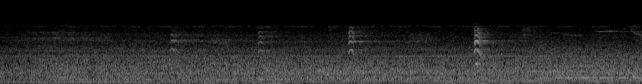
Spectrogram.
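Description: A bird calling in short chirps four times, roughly a second apart, the last the loudest, over a steady hiss of open-country ambience.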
